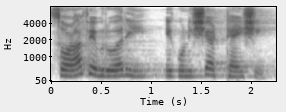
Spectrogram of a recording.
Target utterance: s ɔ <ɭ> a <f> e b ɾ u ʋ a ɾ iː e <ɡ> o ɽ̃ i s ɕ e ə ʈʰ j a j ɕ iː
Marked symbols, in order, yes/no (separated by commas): yes, yes, no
